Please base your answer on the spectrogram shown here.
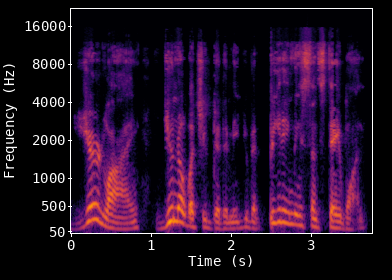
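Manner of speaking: reenacted angry, anguished outburst. On the witness stand, the speaker confronts the man who beat him, retelling an angry outburst. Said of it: "sixteen years of pain and anger".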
